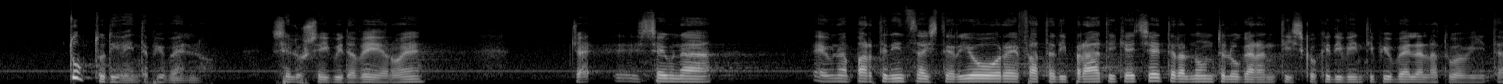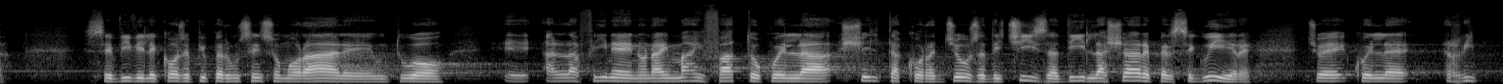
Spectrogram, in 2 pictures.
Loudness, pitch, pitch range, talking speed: -24 LUFS, 145 Hz, 130-155 Hz, 120 wpm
